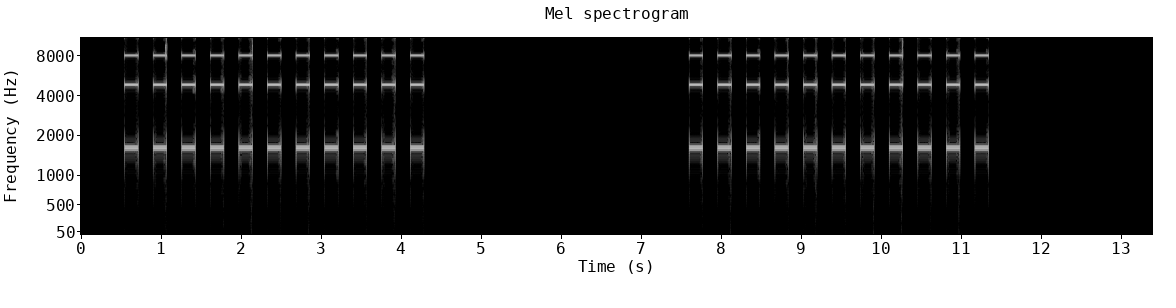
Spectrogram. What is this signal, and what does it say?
Beep code, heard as beeps from a small speaker, played twice, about 1600 Hz. 11 short. In AMI BIOS tables: cache memory error.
